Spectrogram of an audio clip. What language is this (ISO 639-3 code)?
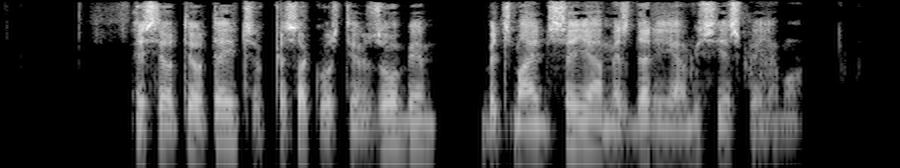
lav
